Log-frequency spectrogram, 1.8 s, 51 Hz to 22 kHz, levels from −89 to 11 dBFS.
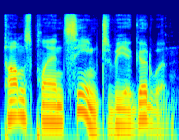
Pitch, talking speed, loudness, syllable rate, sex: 115 Hz, 270 wpm, -18 LUFS, 5.7 syllables/s, male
